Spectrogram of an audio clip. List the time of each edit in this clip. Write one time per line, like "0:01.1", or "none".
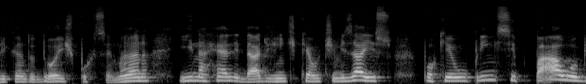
none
